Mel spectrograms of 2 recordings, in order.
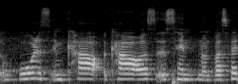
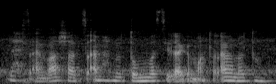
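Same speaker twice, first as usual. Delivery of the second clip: soft and low, soothing; calming husband; 3 semitones lower, 8 dB quieter than usual. Retold or imitated. Husband soothing his angry wife, soft calming voice. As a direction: settle her down gently.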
